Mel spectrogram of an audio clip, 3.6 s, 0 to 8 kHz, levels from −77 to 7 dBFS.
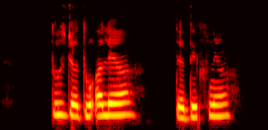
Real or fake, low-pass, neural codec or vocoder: real; 7.2 kHz; none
